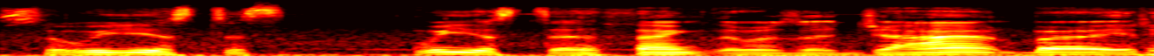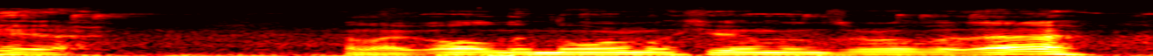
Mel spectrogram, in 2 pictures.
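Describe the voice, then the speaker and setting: A man with a Northern Irish accent speaks at a very fast pace. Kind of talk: casual talk to camera. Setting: outdoors.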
